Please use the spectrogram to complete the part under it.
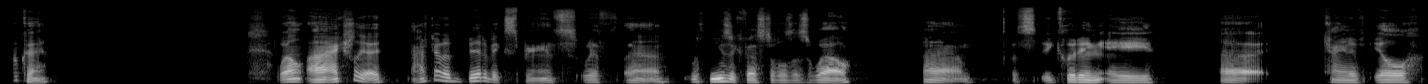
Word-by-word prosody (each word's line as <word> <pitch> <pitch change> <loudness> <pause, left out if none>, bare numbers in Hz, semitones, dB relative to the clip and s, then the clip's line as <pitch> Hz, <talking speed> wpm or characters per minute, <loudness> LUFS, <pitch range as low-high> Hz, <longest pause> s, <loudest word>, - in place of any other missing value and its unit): Okay. - - -2 2.3
Well, 130 +2 +4
I 110 +1 +6
actually, 110 - +3
I - - +2 0.3
I've 135 +3 -5
got 205 -5 0
a 160 - +3
bit 150 +4 0
of 135 - -5
experience 95 -3 -5
with, 100 -1 -9
uh, - - -4 0.3
with 120 +1 -9
music 130 -2 +7
festivals 100 -1 -3
as 90 +1 -6
well, 100 -1 +3 0.7
um, 105 -3 -2 0.4
s - - 0
including 105 +1 +2
a, 95 -1 +1 0.7
uh, 95 -2 +2 0.7
kind 100 -2 -2
of 95 -1 -4
ill 105 0 +3
105 Hz, 110 wpm, -26 LUFS, 95-115 Hz, 2.3 s, music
